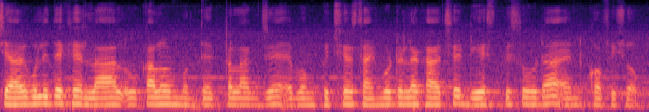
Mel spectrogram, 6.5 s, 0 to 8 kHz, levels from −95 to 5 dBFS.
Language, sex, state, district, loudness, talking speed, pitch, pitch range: Bengali, male, Tripura, West Tripura, -16 LUFS, 175 wpm, 140 Hz, 135-145 Hz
